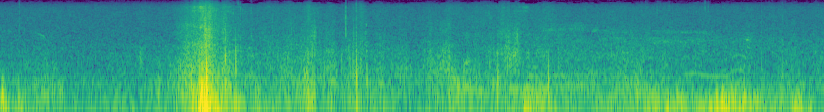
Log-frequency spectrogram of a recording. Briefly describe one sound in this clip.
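Hands rub and crumble dry soil.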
